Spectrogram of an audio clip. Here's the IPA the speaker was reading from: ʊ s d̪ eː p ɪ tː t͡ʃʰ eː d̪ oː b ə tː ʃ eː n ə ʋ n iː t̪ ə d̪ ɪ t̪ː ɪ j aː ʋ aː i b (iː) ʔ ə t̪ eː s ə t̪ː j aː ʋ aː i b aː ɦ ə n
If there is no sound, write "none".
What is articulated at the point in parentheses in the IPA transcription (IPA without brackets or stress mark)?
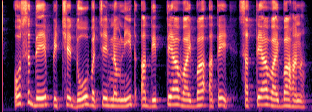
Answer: aː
